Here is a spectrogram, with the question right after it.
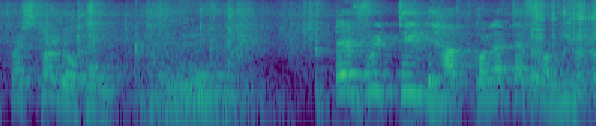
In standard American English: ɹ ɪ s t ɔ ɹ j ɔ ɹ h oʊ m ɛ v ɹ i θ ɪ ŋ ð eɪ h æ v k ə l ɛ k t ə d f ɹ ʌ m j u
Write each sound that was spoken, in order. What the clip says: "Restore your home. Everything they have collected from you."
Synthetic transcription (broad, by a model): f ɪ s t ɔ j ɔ h oʊ m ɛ v ɹ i t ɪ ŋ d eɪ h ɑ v k ə l ɛ k t ə d f ɹ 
